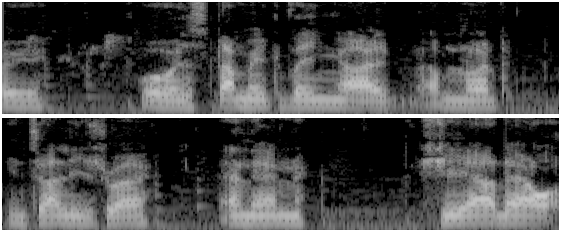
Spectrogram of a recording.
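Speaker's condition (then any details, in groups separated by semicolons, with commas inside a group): Friedreich's ataxia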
